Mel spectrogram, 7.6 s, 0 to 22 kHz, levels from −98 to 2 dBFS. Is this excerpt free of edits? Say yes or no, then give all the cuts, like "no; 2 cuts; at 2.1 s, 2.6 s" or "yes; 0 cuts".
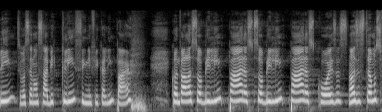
no; 2 cuts; at 3.6 s, 5.1 s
